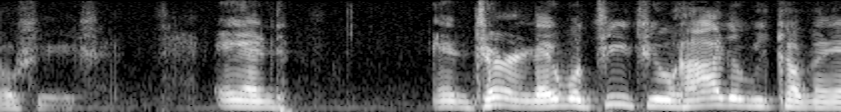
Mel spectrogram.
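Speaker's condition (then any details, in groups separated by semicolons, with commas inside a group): Cerebral palsy; present from birth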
